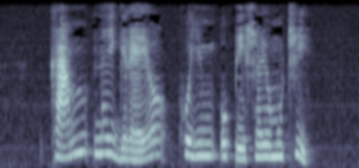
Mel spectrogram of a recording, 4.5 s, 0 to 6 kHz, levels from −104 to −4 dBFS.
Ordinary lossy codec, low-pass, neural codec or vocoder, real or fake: MP3, 24 kbps; 5.4 kHz; none; real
